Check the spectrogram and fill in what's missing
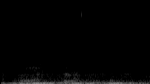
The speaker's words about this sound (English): You hear the thunder? Yeah, like right as I said it. Man. Even God knows how ridiculous that is.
